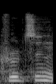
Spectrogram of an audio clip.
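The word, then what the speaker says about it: Crewdson: forward uh yeah my name is uh kudon and that's spelled c r e w DS o n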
